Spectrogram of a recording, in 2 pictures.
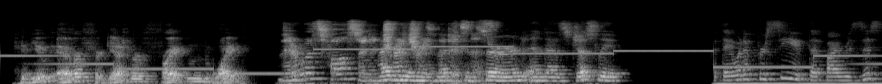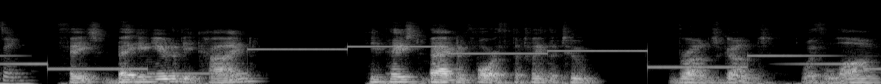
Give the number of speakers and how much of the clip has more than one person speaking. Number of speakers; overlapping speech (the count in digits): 4, about 7%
